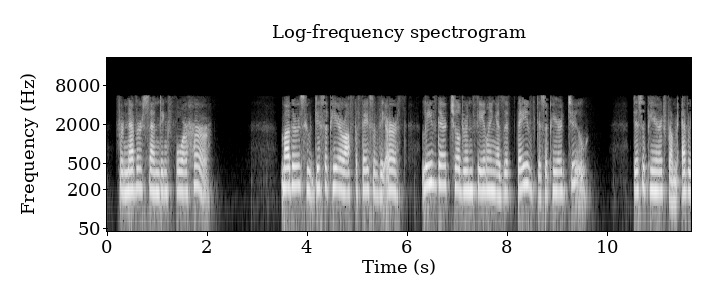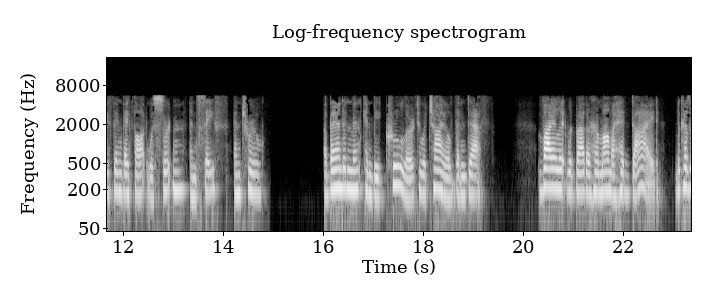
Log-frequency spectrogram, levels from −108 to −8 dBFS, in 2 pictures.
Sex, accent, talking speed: female, American, 130 wpm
